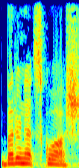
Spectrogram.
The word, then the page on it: butternut squash: American English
